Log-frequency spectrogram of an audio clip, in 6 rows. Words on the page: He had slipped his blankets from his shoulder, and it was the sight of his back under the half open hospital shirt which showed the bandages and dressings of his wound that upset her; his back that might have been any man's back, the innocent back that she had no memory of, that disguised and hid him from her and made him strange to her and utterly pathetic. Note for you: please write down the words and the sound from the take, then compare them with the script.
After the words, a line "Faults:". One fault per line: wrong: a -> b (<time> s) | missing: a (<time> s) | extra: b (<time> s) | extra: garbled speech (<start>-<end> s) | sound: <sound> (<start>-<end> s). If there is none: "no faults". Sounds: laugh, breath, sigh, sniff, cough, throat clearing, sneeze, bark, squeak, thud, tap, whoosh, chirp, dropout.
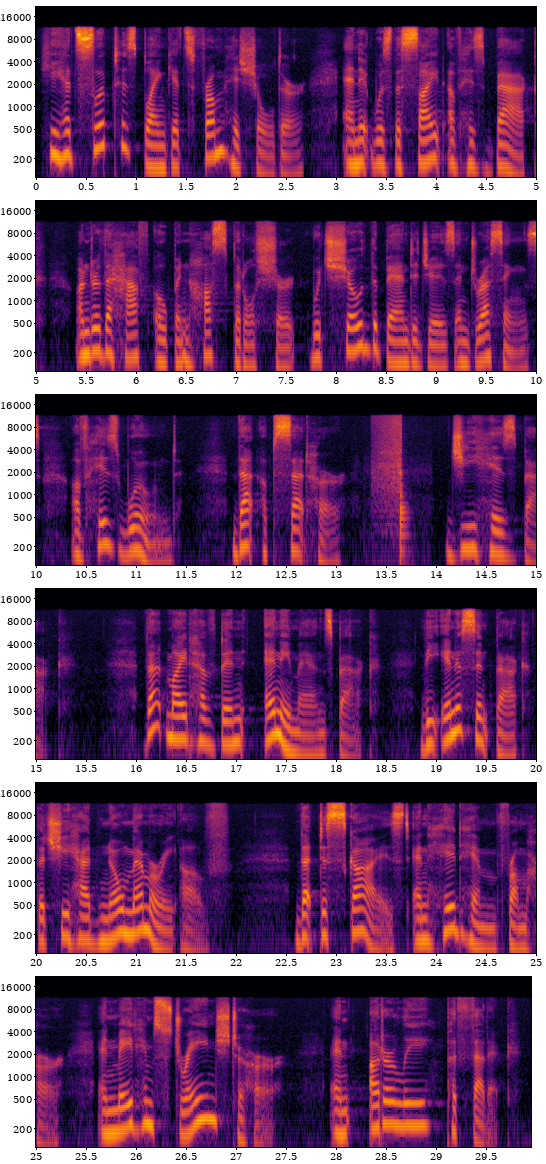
He had slipped his blankets from his shoulder, and it was the sight of his back under the half open hospital shirt which showed the bandages and dressings of his wound that upset her; gee his back that might have been any man's back, the innocent back that she had no memory of, that disguised and hid him from her and made him strange to her and utterly pathetic.
Faults:
sound: thud (13.3-13.8 s)
extra: gee (14.1 s)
